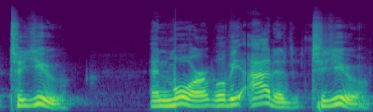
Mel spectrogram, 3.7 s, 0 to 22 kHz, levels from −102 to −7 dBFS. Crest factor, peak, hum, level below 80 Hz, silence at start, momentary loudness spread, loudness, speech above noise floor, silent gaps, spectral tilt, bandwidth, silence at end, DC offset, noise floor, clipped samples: 14 dB; -10 dBFS; none; -64 dBFS; 0.1 s; 10 LU; -25 LUFS; 49 dB; none; -7 dB/octave; 11 kHz; 0.05 s; under 0.1%; -73 dBFS; under 0.1%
